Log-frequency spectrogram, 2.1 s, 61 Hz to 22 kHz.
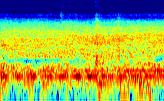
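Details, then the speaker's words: Anan 200D case with cooling mods: bottom fan, 3000 RPM fan and top 120 mm fans at full speed; steady even air rush with faint low hum, no rattles or wobble, jet-like loudness; running normally, case stays cold. "So I'm going to light this thing up, and it sounds like a 747 at takeoff. Hence, this is the reason why it's in the other room."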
